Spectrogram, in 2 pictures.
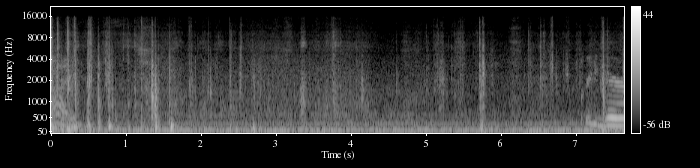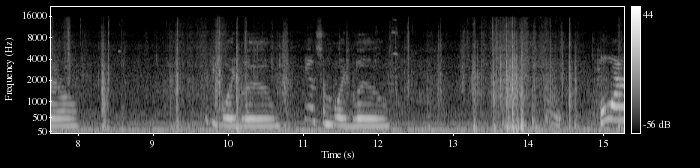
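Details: German Shepherd puppies, AKC-registered, in North Central Florida in July 2017, give three arched, harmonic whines spaced about two to three seconds apart in the second half, after a quiet stretch with faint room noise and soft tapping.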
